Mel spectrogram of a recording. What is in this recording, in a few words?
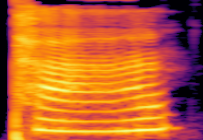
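"pan", Mandarin Chinese, third tone; pinyin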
